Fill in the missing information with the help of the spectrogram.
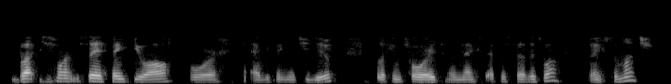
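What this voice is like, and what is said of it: Smooth radio-style voice. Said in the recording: “You got a good radio voice too, Mr. 630.”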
